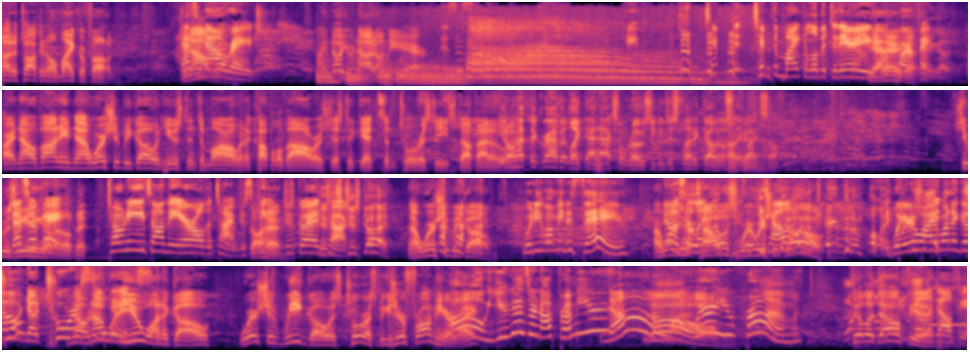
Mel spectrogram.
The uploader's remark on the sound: The fun continued live from Nick's Place in Houston getting set for #FinalFour.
